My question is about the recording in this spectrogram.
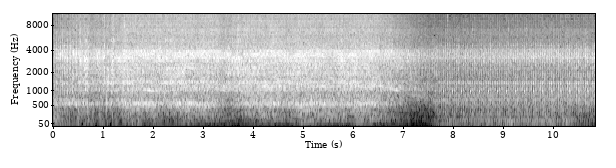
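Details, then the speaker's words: Panther pickup diesel at about 60 degrees after repair, running with newly replaced piston rings. It revs smoothly, climbing and dropping back to a steady idle with no knock or harsh rattle. Smoke is gone: normal revving. "ini sekernya baru ya jadi suaranya bisa halus seperti ini karena ini seernya baru"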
